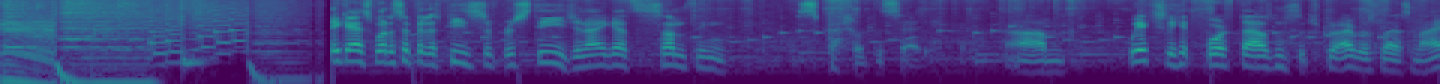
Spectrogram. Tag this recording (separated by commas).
Speech, Music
